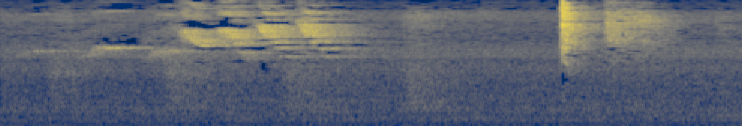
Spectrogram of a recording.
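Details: A captive Double-collared Seedeater, the son of another singer and kept covered during a short road trip in Baixada Santista, sings high, thin twittering phrases, then a sharp, bright note near the end, over a faint background hiss.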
